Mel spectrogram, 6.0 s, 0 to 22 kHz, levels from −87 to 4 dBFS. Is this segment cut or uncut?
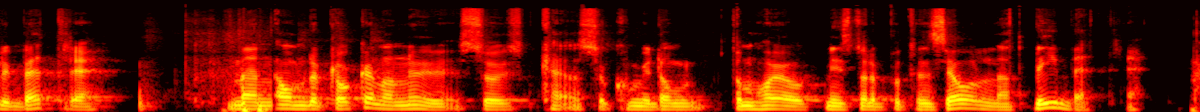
cut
